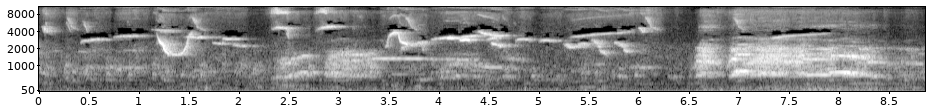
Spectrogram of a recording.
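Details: Oriental magpie-robin ready for contest, singing fiercely with display: whistled slurs, one deep swooping note and high chips for six seconds, then a loud, harsh, broad rasping noise covers the last two seconds.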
